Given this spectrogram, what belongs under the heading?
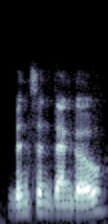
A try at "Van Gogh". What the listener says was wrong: It's pronounced like you're saying Hof, like Van Hof. You don't pronounce the G.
